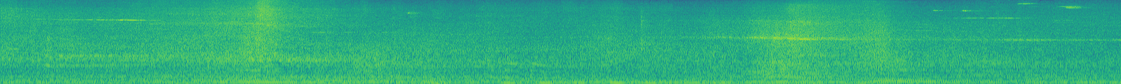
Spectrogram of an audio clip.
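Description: Roadside traffic: a steady low rumble, with vehicles passing close by, the two loudest about three seconds and about ten seconds in.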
